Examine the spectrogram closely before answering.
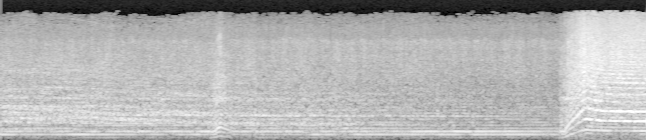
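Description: A racing car engine idles with a steady buzzing hum.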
